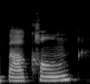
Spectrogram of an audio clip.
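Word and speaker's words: Ballon: balong which is uh which is a word from the French it doesn't look like there's a g on the end of that word but if you hear a German say it you'll hear that g for sure the best thing to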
